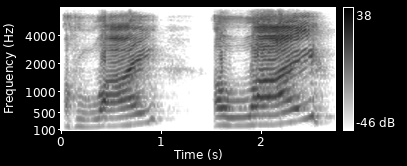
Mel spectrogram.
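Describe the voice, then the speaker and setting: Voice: mid-range voice, big pitch swings, drawn-out words, fairly bright tone, muffled recording, voice pushed up, full character voice. A narrator voicing an upset, confrontational preteen girl with emotional, pleading outbursts in an audiobook-style story. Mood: angry, hurt.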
